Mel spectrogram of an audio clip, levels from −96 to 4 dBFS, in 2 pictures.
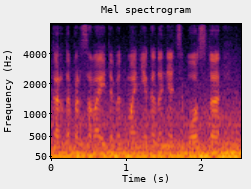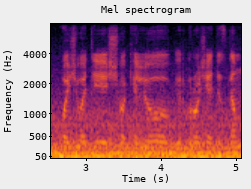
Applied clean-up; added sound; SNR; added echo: none; none; none; none.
